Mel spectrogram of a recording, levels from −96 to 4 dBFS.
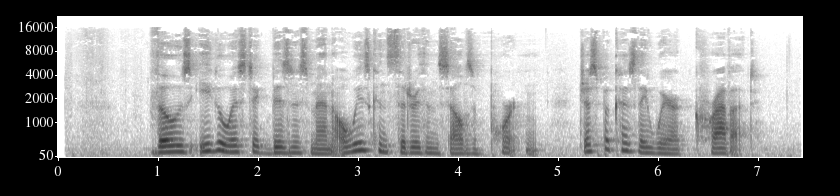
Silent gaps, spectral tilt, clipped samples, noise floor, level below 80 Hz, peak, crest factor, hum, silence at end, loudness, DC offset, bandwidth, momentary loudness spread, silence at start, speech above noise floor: none; -5 dB/octave; under 0.1%; -56 dBFS; -60 dBFS; -8 dBFS; 22 dB; none; 0.45 s; -29 LUFS; under 0.1%; 16 kHz; 12 LU; 0.15 s; 27 dB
